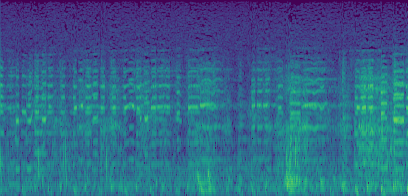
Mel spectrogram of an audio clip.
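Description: Liscio dance orchestra playing a lively polka, heard faintly in the background, much quieter than on the dance floor.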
